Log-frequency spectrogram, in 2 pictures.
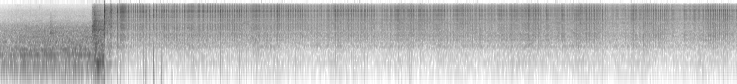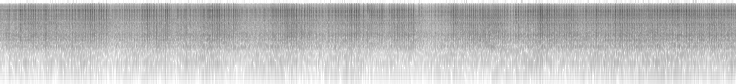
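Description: A welding arc crackles and hisses steadily, close by.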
